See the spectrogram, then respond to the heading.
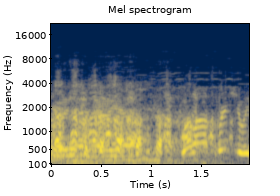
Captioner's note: crowd laughs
